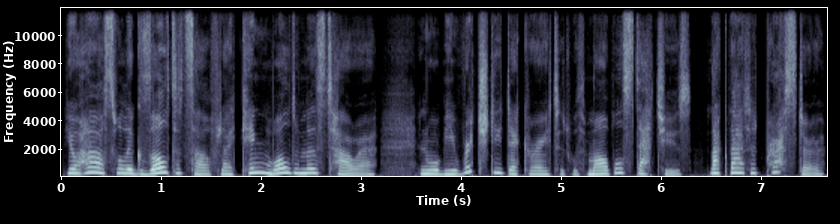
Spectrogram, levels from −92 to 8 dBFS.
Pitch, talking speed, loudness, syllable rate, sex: 270 Hz, 165 wpm, -19 LUFS, 4.9 syllables/s, female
